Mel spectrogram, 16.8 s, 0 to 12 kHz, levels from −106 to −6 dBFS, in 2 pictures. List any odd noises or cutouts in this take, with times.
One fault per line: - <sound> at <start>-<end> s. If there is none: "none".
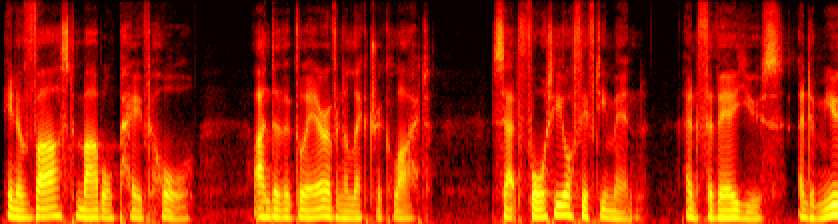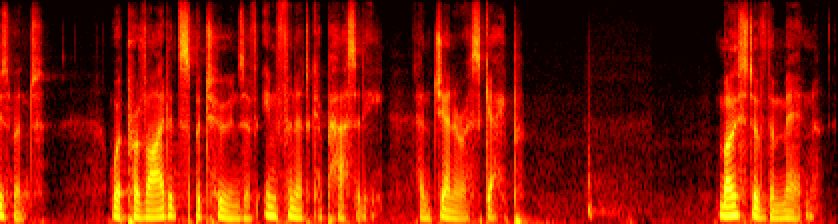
- breath at 14.2-14.7 s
